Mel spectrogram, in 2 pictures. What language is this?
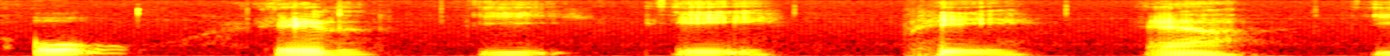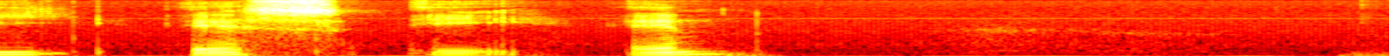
Danish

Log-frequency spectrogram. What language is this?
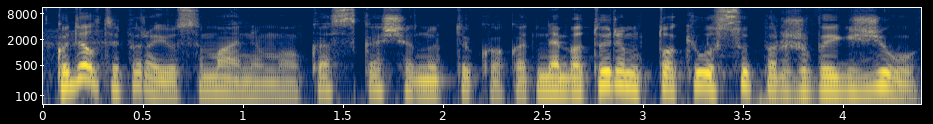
Lithuanian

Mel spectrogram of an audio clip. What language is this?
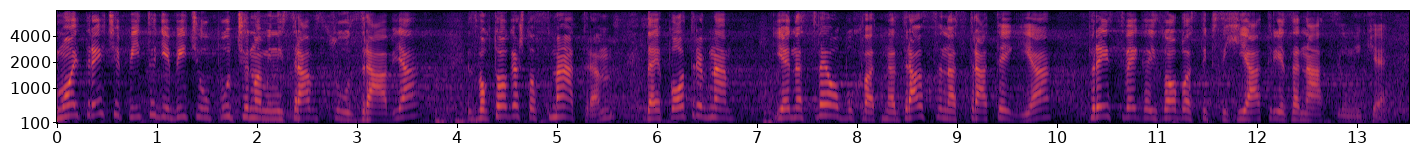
Serbian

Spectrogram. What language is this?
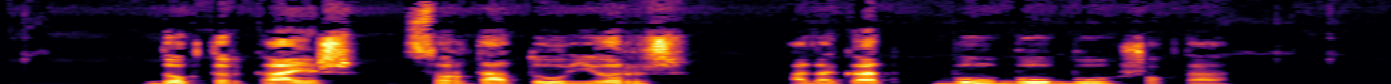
Mari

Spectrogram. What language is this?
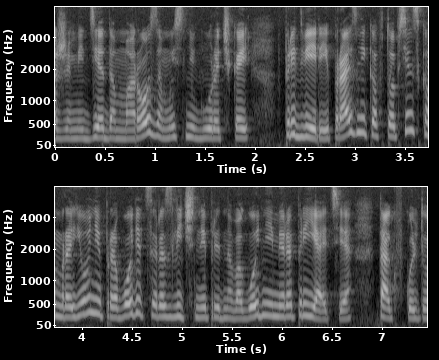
Russian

